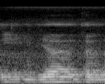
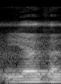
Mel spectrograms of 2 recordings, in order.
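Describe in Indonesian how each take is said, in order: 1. Bunyi y-nya ditahan dan dobel. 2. Bunyi y-nya pendek dan tunggal. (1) "dia benarkan tasydidnya" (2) "enggak pakai tasydid"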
